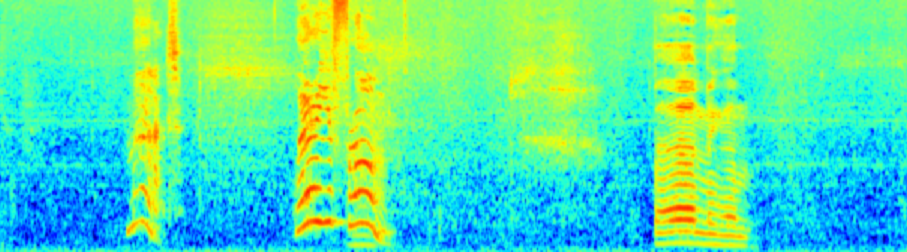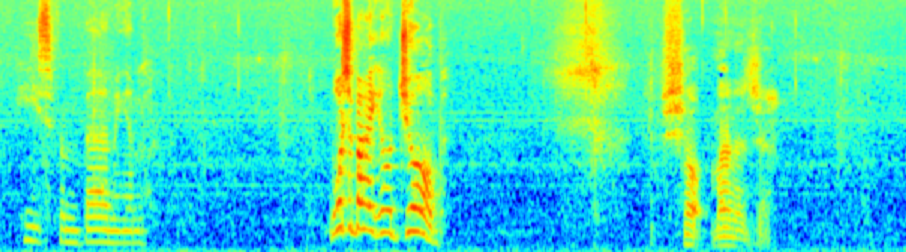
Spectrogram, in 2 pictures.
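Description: A young woman speaks nearby in short, lively phrases.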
